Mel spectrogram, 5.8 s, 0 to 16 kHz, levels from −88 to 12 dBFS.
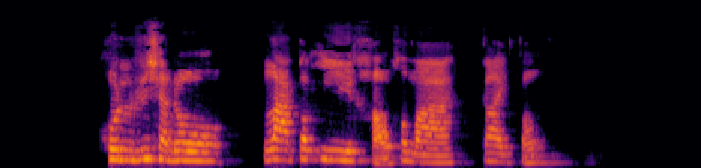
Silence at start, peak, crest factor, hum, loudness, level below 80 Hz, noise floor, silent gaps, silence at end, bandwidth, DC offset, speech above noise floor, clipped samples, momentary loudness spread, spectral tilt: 0.9 s; 0 dBFS; 20 dB; none; -18 LUFS; -70 dBFS; under -90 dBFS; none; 1.3 s; 9.6 kHz; under 0.1%; over 72 dB; under 0.1%; 12 LU; -4.5 dB/octave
